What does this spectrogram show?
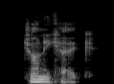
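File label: "johnnycake", Australian English; pronunciations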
